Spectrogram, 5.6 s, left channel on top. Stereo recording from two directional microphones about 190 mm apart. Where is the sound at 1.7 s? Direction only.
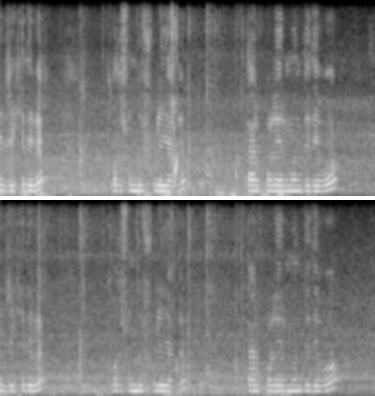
10° left (ahead or behind).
